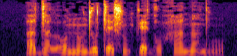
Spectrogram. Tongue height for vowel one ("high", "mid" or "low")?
low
